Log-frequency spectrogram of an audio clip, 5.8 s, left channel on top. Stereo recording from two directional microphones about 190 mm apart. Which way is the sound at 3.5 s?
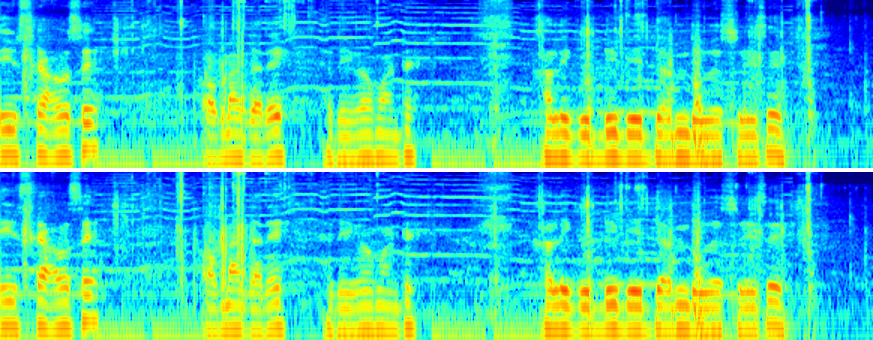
25° left (ahead or behind).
